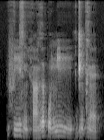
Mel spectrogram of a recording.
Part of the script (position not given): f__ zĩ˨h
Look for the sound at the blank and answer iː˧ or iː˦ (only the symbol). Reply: iː˦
